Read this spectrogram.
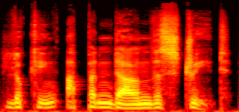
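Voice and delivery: usual speaking voice

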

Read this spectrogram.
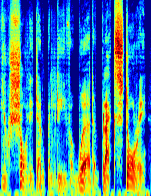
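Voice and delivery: low, soft hiss of a voice; whispered. Acted. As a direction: say it low and secretive. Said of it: "Snape whispered".

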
